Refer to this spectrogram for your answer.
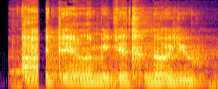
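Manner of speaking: sexy, seductive, sultry voice. Playing along in a get-to-know-you voice memo bit, sexy voice. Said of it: "are both doing sexy voice".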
